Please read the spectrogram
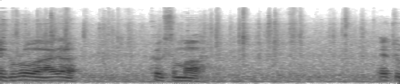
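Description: A man's voice making a drawn-out, wavering sound at the start, not clear words, then a shorter, higher voice a little before halfway.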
